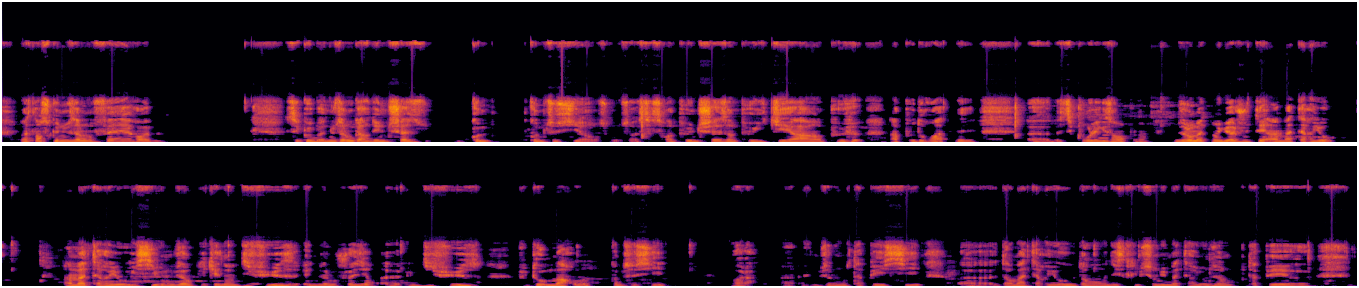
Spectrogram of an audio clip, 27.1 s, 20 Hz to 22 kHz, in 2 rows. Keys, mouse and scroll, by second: 10.6-12.4 middle drag, 11.9-13.8 drag, 13.9-15.9 drag, 16.1-18.1 drag, 24.2-27.1 drag.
